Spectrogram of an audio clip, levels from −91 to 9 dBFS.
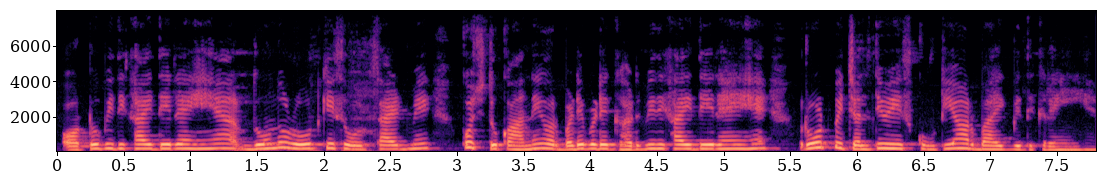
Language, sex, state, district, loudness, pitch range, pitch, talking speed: Kumaoni, female, Uttarakhand, Uttarkashi, -14 LUFS, 215-250 Hz, 235 Hz, 245 wpm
